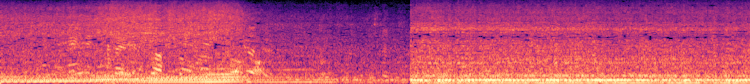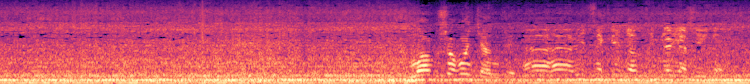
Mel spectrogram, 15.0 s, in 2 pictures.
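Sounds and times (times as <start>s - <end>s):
car engine running: 4.1s - 15.0s.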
